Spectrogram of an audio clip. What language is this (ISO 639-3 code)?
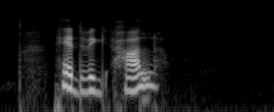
swe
